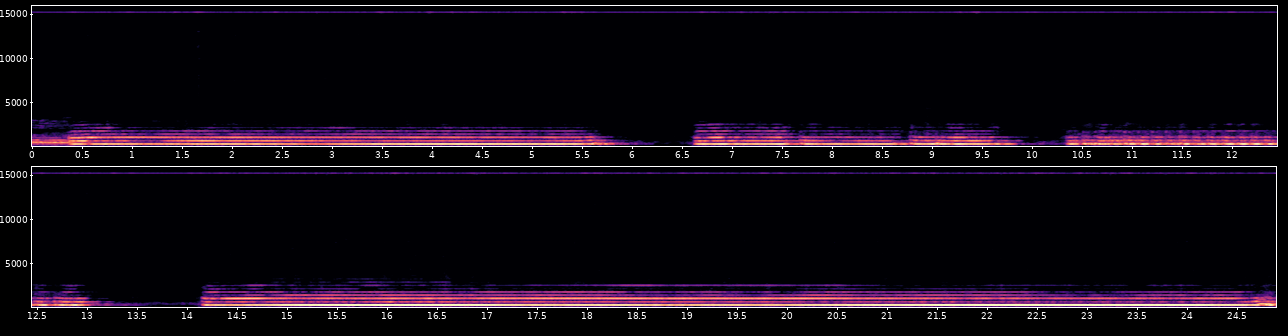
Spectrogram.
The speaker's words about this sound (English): They have the shofar blow on Rosh Hashanah. But the shofar sound, the way that they blow it, is very unique. It's always the same. There's a rhythm to it, a cadence to it, and I'll let you hear what that sounds like.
